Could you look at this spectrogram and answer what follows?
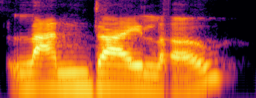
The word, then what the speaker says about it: Llandilo: So in Sydney, there is a suburb called, and it's pronounced Llandilo.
